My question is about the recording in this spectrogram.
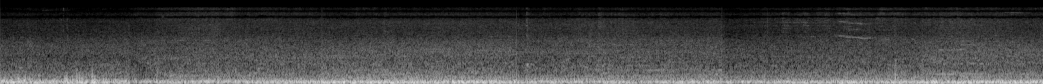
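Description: Steady low rumble of vehicle traffic, with no clear pitch or separate knocks.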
